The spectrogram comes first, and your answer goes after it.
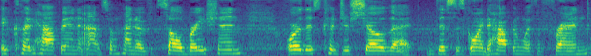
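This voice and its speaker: Behind the woman there is noticeable background noise. She talks at a moderate pace with a medium pitch and fairly even intonation. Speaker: tarot reader. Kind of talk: tarot reading to camera. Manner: hesitant, many fillers.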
